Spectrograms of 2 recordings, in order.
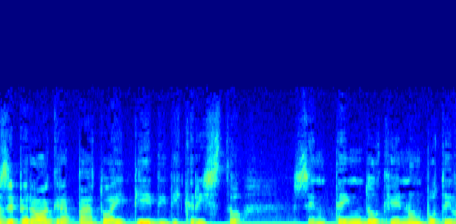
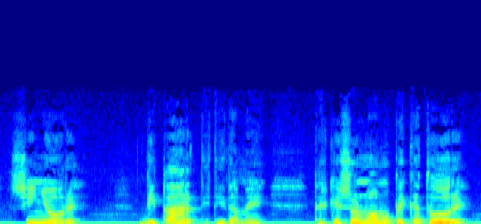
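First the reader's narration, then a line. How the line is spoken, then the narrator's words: Exclaimed. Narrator (Italian): Pietro esclamò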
